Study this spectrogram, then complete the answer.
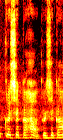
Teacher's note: तो ख पाठ से पहले प्रश्न के ख पाठ से शुरू कर रहे हैं किणि दृष्ट्वा पदानी उच्चारयत कृषकाह ब्रशभा भल्लुकाह यहां पर विसर्ग है। विसर्ग का उच्चारण ह की तरह से होता है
